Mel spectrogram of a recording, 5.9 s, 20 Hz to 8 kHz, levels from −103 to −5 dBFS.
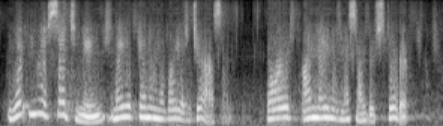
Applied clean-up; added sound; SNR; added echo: neural separator model SepFormer DNS4.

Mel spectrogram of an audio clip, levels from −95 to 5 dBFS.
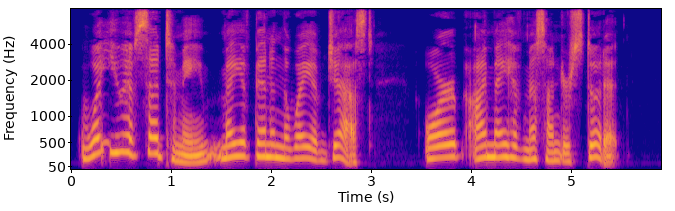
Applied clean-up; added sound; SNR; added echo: none; none; none; none.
